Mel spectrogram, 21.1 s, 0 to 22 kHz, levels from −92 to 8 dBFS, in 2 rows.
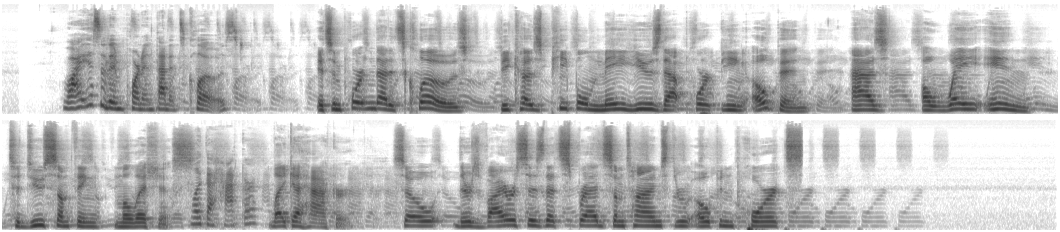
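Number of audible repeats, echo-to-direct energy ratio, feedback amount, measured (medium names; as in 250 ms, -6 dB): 3, -21.0 dB, 52%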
